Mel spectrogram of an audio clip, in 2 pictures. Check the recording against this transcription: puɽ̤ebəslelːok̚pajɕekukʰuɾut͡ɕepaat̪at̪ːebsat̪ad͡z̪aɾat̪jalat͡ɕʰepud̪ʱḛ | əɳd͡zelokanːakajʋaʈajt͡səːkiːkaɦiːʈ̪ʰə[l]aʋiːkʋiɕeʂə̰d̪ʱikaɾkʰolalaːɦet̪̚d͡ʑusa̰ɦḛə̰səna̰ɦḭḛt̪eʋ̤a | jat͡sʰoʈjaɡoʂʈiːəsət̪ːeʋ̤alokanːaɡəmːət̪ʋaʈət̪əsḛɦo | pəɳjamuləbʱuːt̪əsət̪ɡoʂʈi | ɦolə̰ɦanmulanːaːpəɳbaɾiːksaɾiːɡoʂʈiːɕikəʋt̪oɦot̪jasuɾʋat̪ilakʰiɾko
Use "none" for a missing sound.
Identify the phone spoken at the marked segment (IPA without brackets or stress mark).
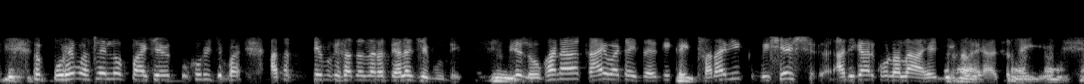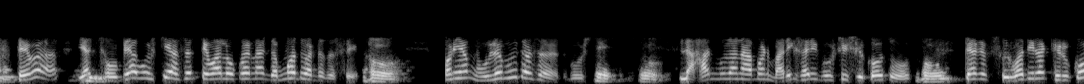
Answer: ɾ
